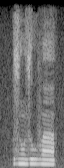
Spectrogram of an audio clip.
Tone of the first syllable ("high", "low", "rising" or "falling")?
high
